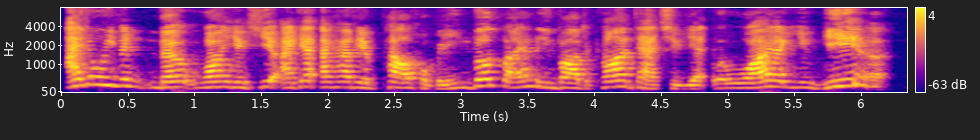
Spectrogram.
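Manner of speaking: exasperated Slav. Acted. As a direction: blurt it out in baffled frustration. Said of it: "And Slav's like".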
